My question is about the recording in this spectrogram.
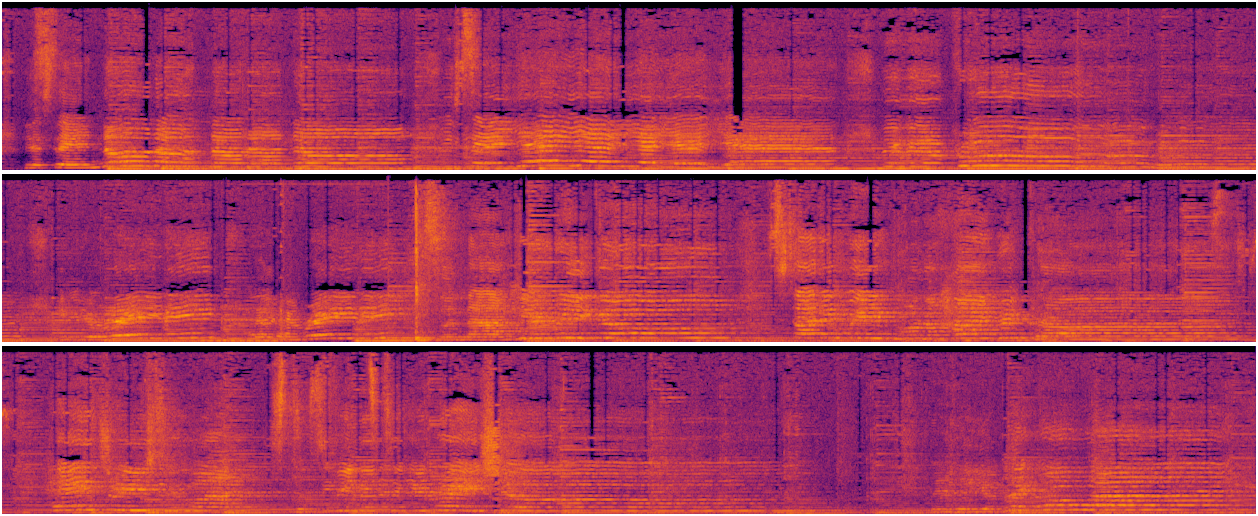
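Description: Several young women singing a song together, accompanied by an acoustic guitar.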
